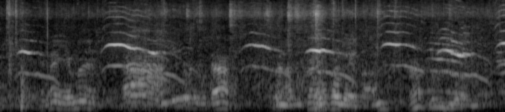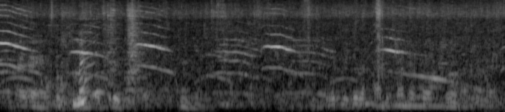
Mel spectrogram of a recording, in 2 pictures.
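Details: Mother cat trailing her kitten as it is carried between a neighbour's yard and a house; dense, overlapping thin meows arching up and down throughout, faint human voices beneath.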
